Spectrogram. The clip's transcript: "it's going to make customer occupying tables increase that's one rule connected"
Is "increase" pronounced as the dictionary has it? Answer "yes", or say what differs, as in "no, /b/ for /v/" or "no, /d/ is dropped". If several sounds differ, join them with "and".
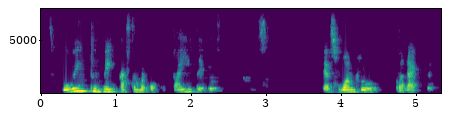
no, /n/ is dropped and /ɹ/ is dropped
